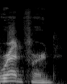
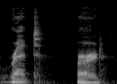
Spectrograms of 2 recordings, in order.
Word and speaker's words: Retford: Not Redford, not Robert Redford, but Retford, R-E-T-F-O-R-D.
